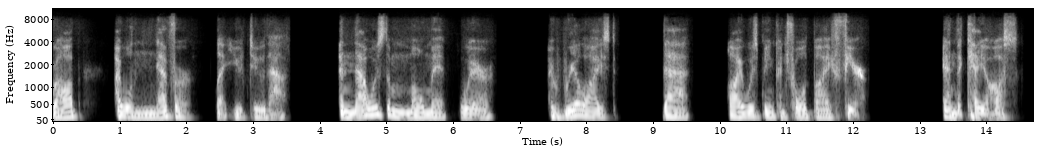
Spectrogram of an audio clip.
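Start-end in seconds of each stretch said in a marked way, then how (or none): 0.0-3.5 severe, judgmental, stern voice, acted out. Acting out a harsh inner critic's reply: stern inner critic voice. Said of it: "that stern judgment, internal critic voice".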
